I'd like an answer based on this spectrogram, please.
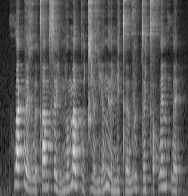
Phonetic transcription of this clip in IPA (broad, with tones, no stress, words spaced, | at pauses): hwa˦˥k̚vɛ˨˩ ɣṵ˧˨ə̯t̪ʰa˧m sə˧˩j ɲo˨˦ma˧wkṵ˧˨ t͡ɕi˧˩ə̯ɣḭ˧˥ə̯nɨ˨˩ə̯ ɲə˧jt̪ʰəː˨˦w vɨ˨˩p̚zə˧˩jt̪ʰɔ̰˧˨ kwɛ˧nhwɛ˨˩k̚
